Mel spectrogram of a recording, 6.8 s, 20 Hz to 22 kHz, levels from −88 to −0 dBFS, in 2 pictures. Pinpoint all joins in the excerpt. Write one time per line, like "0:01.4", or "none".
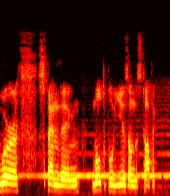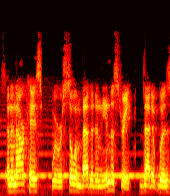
0:03.2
